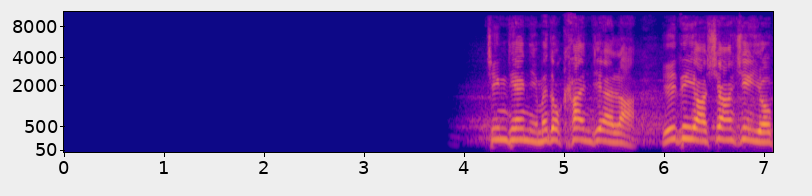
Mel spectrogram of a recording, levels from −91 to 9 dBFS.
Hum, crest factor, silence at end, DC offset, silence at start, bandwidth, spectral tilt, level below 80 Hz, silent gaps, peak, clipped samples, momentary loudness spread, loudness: none; 22 dB; 0 s; under 0.1%; 4.15 s; 11 kHz; -4.5 dB/octave; -84 dBFS; none; -4 dBFS; under 0.1%; 9 LU; -22 LUFS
